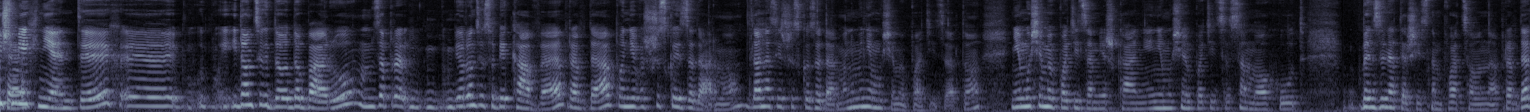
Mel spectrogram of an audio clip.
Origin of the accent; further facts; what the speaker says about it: Józefów, Masovian Voivodeship, Poland; moved away; also born or lived in Lanzarote; jestem z Józefowa, spod Warszawy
